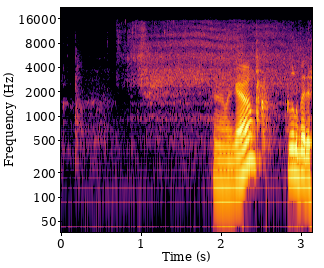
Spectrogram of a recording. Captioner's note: mixture sizzling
